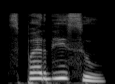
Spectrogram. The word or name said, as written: ಸ್ಪರ್ಧಿಸು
